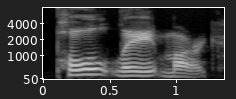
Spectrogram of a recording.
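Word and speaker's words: Polemarch: As per my community post, if I could decipher what people were trying to suggest for pronunciations, it looks like it's Polemark.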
